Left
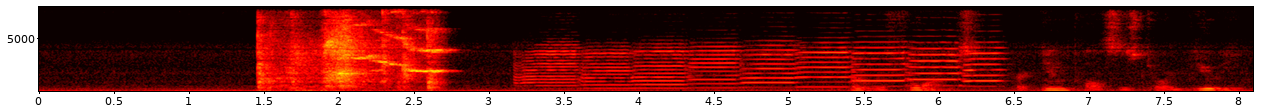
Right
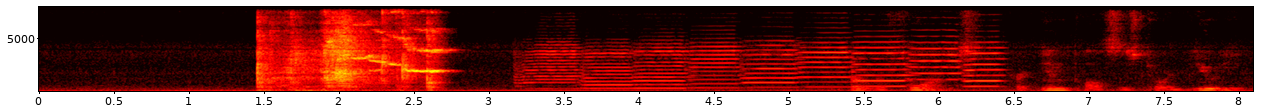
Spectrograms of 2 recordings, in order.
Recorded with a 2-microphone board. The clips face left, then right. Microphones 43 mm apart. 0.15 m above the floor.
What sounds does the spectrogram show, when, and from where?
1.4 s a door slam: 50° right (ahead or behind), 1.5 m
3.2 s a trumpet: 20° left (ahead or behind), 0.9 m
5.4 s a man speaking: 15° right (ahead or behind), 1.2 m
